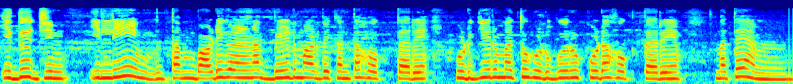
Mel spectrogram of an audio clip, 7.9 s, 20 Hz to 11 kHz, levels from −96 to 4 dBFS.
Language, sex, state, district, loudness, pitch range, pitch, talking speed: Kannada, female, Karnataka, Belgaum, -13 LUFS, 250-290 Hz, 270 Hz, 120 wpm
